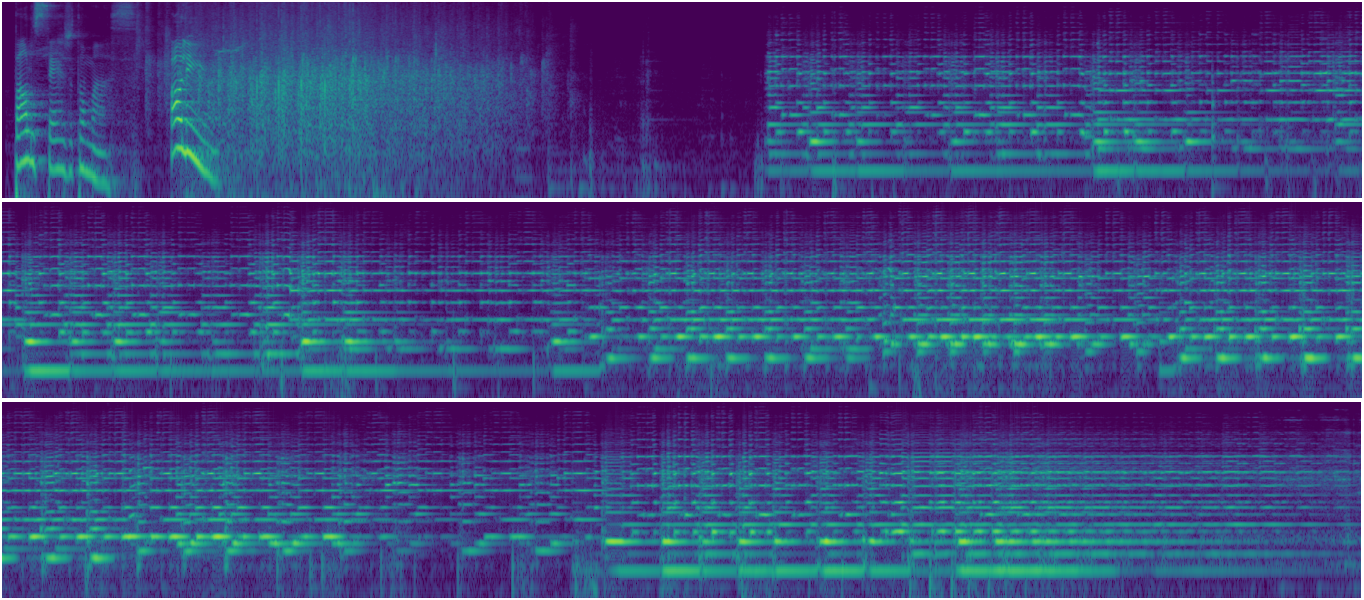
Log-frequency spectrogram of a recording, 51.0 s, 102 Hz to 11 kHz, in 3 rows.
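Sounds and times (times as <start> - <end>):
fast violin melody: 9.5 - 50.9.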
